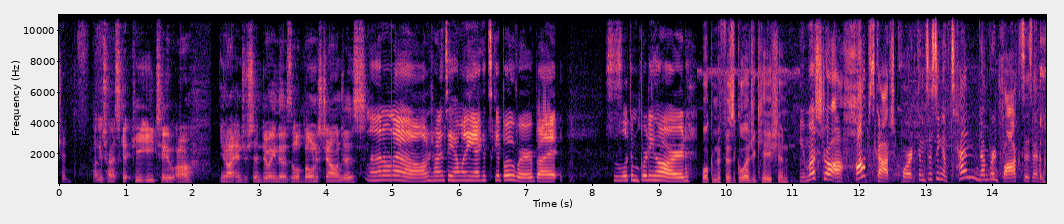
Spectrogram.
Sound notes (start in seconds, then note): none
